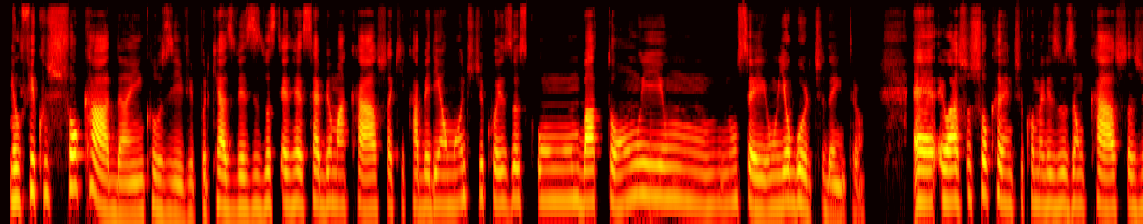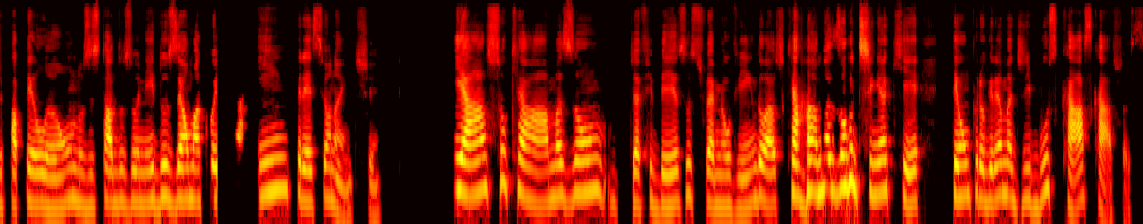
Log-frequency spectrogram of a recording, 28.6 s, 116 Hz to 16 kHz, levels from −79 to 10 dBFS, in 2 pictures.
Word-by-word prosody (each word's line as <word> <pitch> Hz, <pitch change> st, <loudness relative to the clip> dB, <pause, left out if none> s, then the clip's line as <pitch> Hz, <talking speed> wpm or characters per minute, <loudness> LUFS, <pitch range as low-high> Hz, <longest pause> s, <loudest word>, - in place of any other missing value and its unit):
Eu 200 Hz, 0 st, +3 dB
fico 235 Hz, +4 st, -2 dB
chocada, 190 Hz, -, +4 dB
inclusive, 150 Hz, -2 st, -6 dB
porque 170 Hz, +5 st, -6 dB
às 170 Hz, -2 st, +3 dB
vezes 170 Hz, +1 st, -4 dB
você 190 Hz, 0 st, -1 dB
recebe 185 Hz, 0 st, -1 dB
uma 180 Hz, -1 st, -1 dB
caixa 170 Hz, 0 st, +1 dB
que 180 Hz, +1 st, -18 dB
caberia 175 Hz, 0 st, -3 dB
um 175 Hz, -, -5 dB
monte 195 Hz, +3 st, -6 dB
de 225 Hz, -, -4 dB
coisas, 200 Hz, 0 st, -3 dB
com 200 Hz, 0 st, -5 dB
1 205 Hz, -, -5 dB
batom 195 Hz, +2 st, +3 dB
e 215 Hz, -1 st, -1 dB
1, 190 Hz, -3 st, -7 dB
não 195 Hz, +2 st, -8 dB
sei, 165 Hz, -3 st, +1 dB
1 170 Hz, +1 st, -5 dB
iogurte 185 Hz, -3 st, -1 dB
dentro. 145 Hz, -2 st, -8 dB, 0.6 s
É, 190 Hz, 0 st, +6 dB
eu 200 Hz, -, +8 dB
acho 200 Hz, +3 st, +5 dB
chocante 200 Hz, -6 st, -2 dB
como 195 Hz, -2 st, -8 dB
eles 180 Hz, -1 st, -5 dB
usam 180 Hz, 0 st, -5 dB
caixas 170 Hz, -1 st, +2 dB
de 180 Hz, +1 st, -10 dB
papelão, 180 Hz, 0 st, -1 dB
nos 185 Hz, -3 st, -7 dB
Estados 185 Hz, +1 st, 0 dB
Unidos 195 Hz, +1 st, -3 dB
é 205 Hz, -1 st, +5 dB
uma 200 Hz, -1 st, +3 dB
coisa 210 Hz, +2 st, -2 dB, 0.5 s
impressionante. 205 Hz, -, -4 dB, 0.9 s
E 255 Hz, -1 st, +6 dB
acho 250 Hz, +5 st, +5 dB
que 255 Hz, -, -3 dB
a 195 Hz, -5 st, +3 dB
Amazon, 230 Hz, +4 st, 0 dB, 0.4 s
Jeff 185 Hz, +2 st, -3 dB
Bezos, 185 Hz, +5 st, -4 dB
se -, -, -15 dB
estiver 190 Hz, -2 st, 0 dB
me 175 Hz, 0 st, -6 dB
ouvindo, 175 Hz, +5 st, -3 dB
acho 185 Hz, 0 st, +2 dB
que 240 Hz, -, +2 dB
a 225 Hz, -, +9 dB
Amazon 250 Hz, +5 st, +4 dB
tinha 235 Hz, -2 st, +1 dB
que 195 Hz, -6 st, -3 dB, 0.4 s
ter 220 Hz, -1 st, +3 dB
um 220 Hz, +1 st, -1 dB
programa 215 Hz, 0 st, -2 dB
de 200 Hz, +3 st, -10 dB
buscar 240 Hz, +10 st, +1 dB
as -, -, -9 dB
caixas. -, -, -5 dB
190 Hz, 145 wpm, -23 LUFS, 175-215 Hz, 0.9 s, a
